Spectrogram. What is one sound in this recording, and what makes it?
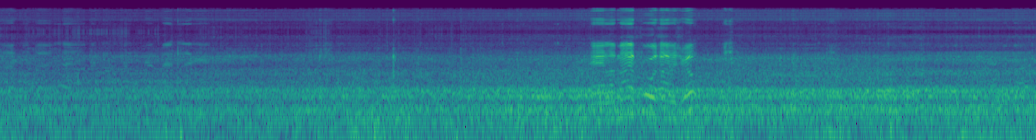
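Skateboard wheels roll steadily over rough asphalt.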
